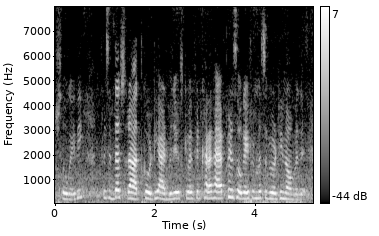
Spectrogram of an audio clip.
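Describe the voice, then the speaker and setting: Speaking at a moderate pace, a woman holds a high pitch in a monotone, flat intonation. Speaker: vlogger. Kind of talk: casual vlog talk.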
